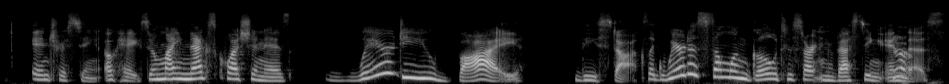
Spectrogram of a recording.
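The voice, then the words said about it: Smooth radio-style voice. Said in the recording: “you have a perfect radio voice.”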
